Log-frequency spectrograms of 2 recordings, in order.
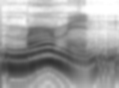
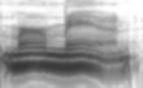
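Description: First: The word is said like a family name. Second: The word is said like an ordinary noun. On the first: It sounds like someone's last name. "He says it merman, ... Like it's somebody's last name" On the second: It means a male mermaid. "not merman"

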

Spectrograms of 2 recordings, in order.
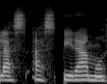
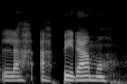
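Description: First: The final s sounds are fully pronounced. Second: The final s sounds are breathy and aspirated. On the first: "Yo no digo"

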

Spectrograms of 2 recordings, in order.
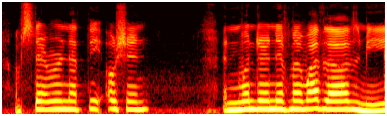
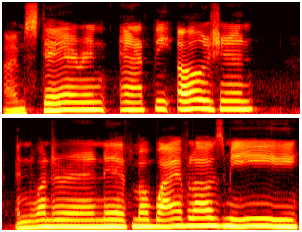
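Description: First: It is said at a quicker pace. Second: It is said at a slower pace.

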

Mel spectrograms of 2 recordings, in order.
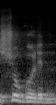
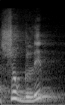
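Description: First: A short u is heard between gh and l. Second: No vowel is heard between gh and l. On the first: "bisa dibaca dhamma" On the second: "bisukunil ghain"

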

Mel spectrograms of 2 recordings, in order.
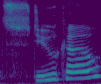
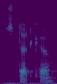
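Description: First: The word is said without a D sound. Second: The word is said with a D sound. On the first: This is how another school said it. "You called it Stuco?" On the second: This is how the speaker's own school said it. "We pronounce the D, though"

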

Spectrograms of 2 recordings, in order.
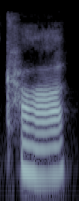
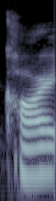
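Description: First: The R is dropped, old New York style. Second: The R is pronounced, American style.

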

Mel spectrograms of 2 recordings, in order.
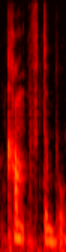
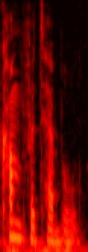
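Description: First: A middle syllable of the word is dropped. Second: Every syllable of the word is fully pronounced. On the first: "not comfortable" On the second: "I was taught as a child to pronounce every letter. I say comfortable"

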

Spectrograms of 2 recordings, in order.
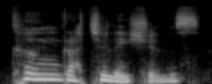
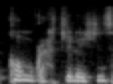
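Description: First: The first syllable does not sound like 'Kong'. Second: The first syllable sounds like 'Kong'. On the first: The speaker calls it right. "but it's actually congratulations" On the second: The speaker calls it wrong. "if you say congratulations, people will still understand you"

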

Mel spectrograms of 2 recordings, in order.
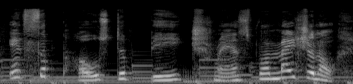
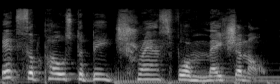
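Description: First: It is said slowly and deliberately. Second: It is said at normal speed.

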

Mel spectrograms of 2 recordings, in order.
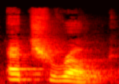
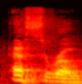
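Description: First: It is said in a Sephardic pronunciation. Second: It is said in a non-Sephardic pronunciation.

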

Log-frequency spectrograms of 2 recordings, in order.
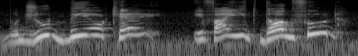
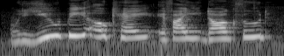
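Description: First: It is spoken in a put-on foreign accent. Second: It is spoken in a natural, ordinary voice.

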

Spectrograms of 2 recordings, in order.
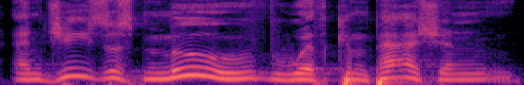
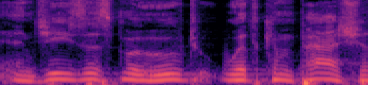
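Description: First: It is read at a slower pace. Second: It is read at a quicker pace.

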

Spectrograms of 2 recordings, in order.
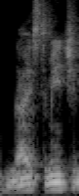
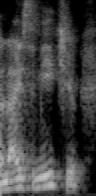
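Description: First: The greeting is said in a plain, flat way. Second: The greeting is said in a warm, enthusiastic way.

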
